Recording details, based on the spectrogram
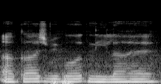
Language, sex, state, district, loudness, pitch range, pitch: Hindi, male, Arunachal Pradesh, Lower Dibang Valley, -13 LUFS, 125-130 Hz, 125 Hz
